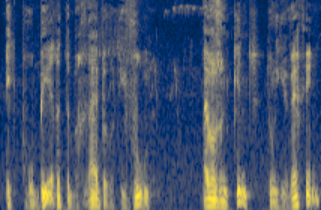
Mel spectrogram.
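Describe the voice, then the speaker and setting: A low-voiced naturalist father in a radio play, lively storyteller, very expressive delivery. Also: moderate pace, vocal fry, slight background noise, full character voice. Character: gentle father, a naturalist recalling his sea voyage. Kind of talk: radio drama narration.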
